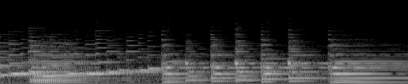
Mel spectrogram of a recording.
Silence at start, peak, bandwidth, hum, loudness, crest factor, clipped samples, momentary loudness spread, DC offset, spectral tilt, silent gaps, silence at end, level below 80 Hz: 0 s; -12 dBFS; 9.4 kHz; none; -27 LUFS; 14 dB; under 0.1%; 6 LU; 0.3%; -8 dB/octave; none; 0 s; -52 dBFS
